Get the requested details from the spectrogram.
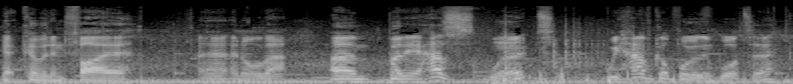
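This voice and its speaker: With music in the background, a man speaks at a moderate pace. His pitch varies in an ordinary way, and the sound is dry with no echo. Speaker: tech journalist on road trip. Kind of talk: casual vlog chat. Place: car.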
